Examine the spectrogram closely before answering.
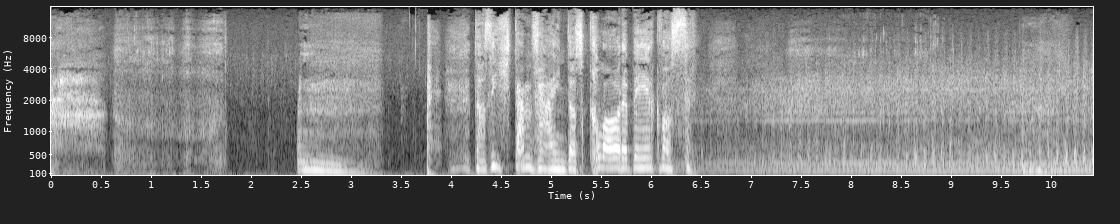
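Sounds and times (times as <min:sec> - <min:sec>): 
speech: 0:02.5 - 0:03.0, 0:04.3 - 0:06.6
helicopter low engine drone: 0:06.0 - 0:10.4
helicopter rotor thumping: 0:06.2 - 0:10.4.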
